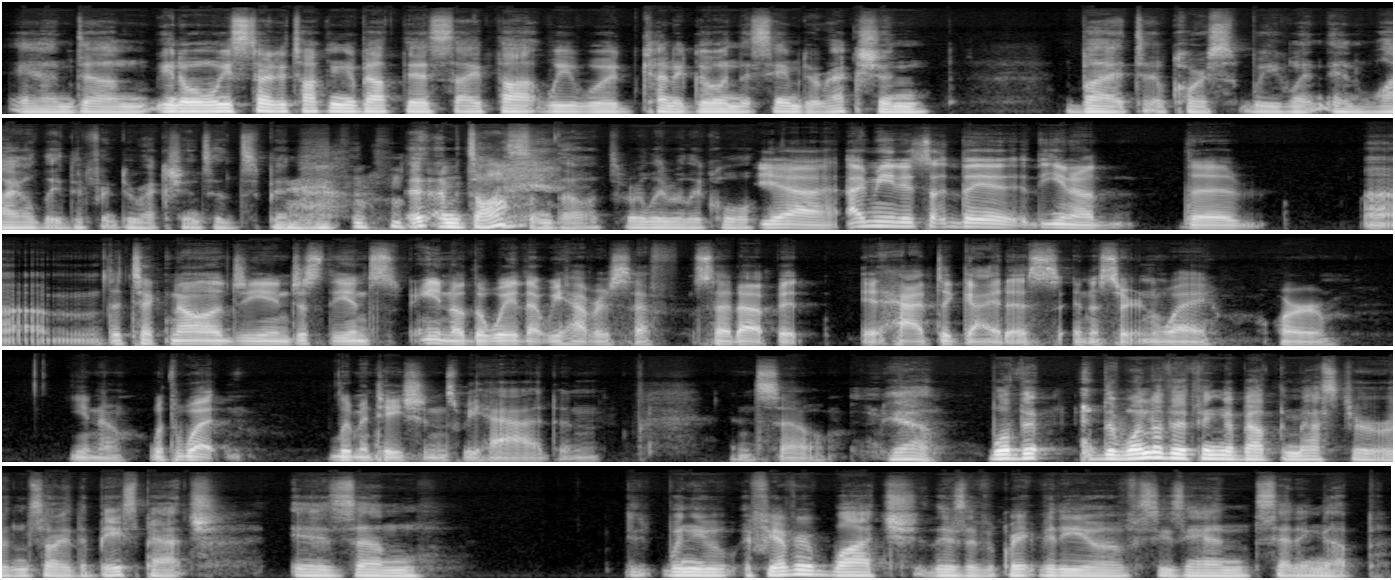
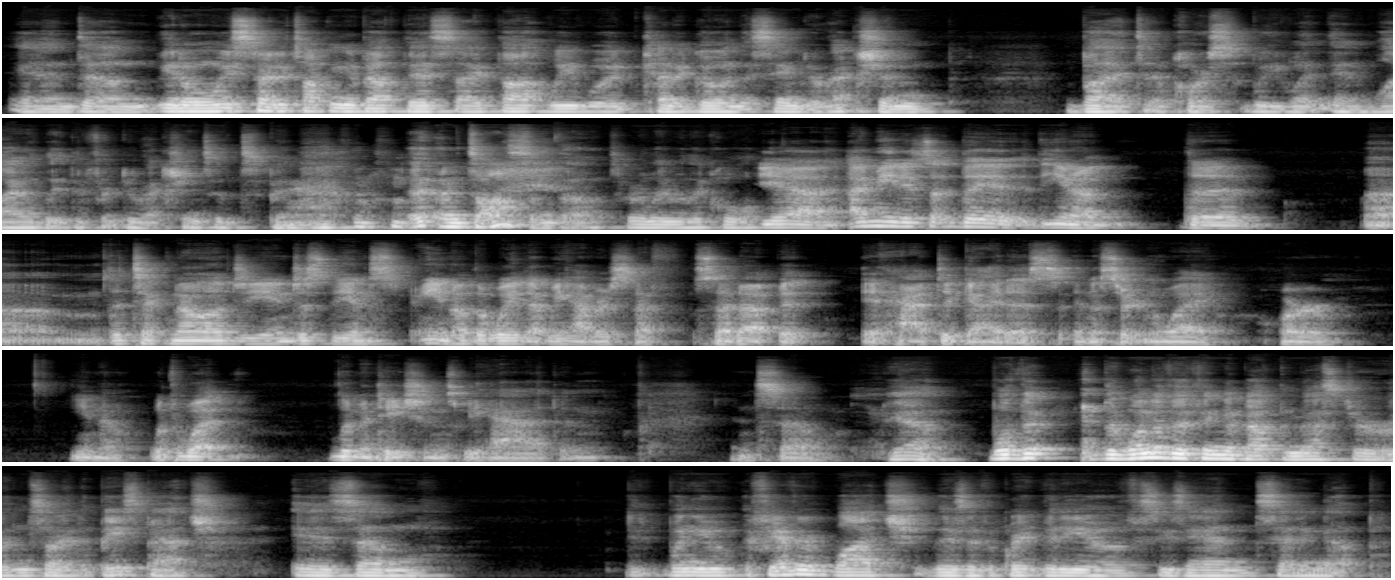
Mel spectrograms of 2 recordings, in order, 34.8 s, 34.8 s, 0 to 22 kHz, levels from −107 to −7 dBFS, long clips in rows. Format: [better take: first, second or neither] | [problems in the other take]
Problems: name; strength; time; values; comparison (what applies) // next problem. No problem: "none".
first | room echo; slight; dies away in 0.3 s // off-mic speech; somewhat distant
